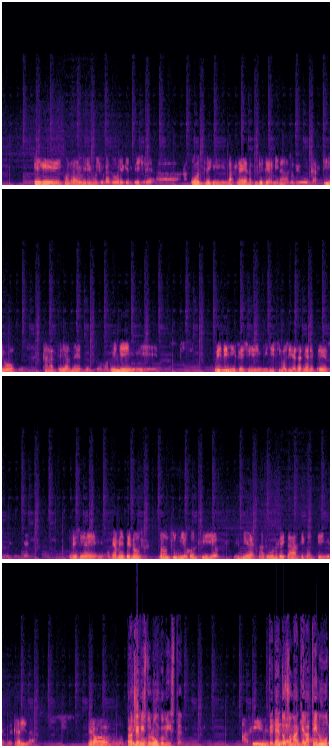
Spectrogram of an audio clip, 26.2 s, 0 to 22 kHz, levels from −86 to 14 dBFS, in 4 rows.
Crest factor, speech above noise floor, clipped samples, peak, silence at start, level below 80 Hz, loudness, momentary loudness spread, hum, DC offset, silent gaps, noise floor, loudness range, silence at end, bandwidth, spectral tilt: 16 dB; 29 dB; under 0.1%; 0 dBFS; 0.15 s; -48 dBFS; -16 LUFS; 17 LU; none; under 0.1%; none; -45 dBFS; 6 LU; 0 s; 14.5 kHz; -6 dB/octave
